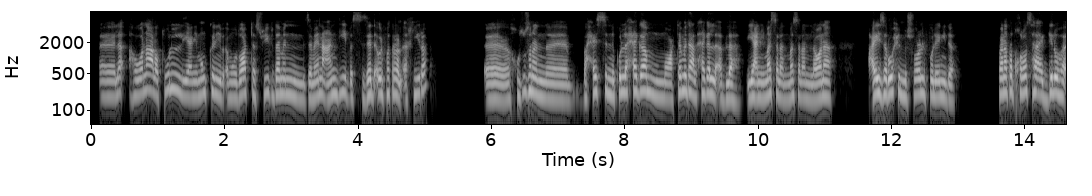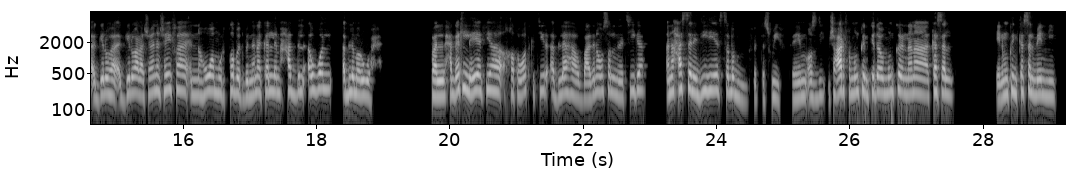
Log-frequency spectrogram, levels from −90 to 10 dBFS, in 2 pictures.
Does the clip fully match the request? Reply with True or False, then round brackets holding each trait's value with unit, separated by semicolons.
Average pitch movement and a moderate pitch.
False (3.6 semitones; 200 Hz)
